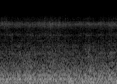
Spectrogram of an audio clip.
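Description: Boat crossing choppy water on Lake Maninjau in West Sumatra, a steady broadband wash of wind and water with no distinct impacts, heard alone.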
